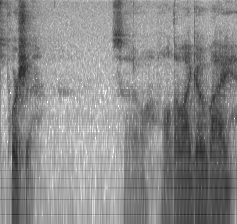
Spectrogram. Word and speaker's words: Porsche: Many people say Porsche. And I'm gonna go drive away in my Porsche, and I always ask them front or back Porsche. But the proper pronunciation of the car company is Porsche.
